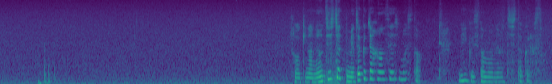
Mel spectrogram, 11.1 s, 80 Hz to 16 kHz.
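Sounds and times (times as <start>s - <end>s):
microphone background hiss: 0.0s - 11.0s
soft low bump: 0.8s - 1.2s.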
